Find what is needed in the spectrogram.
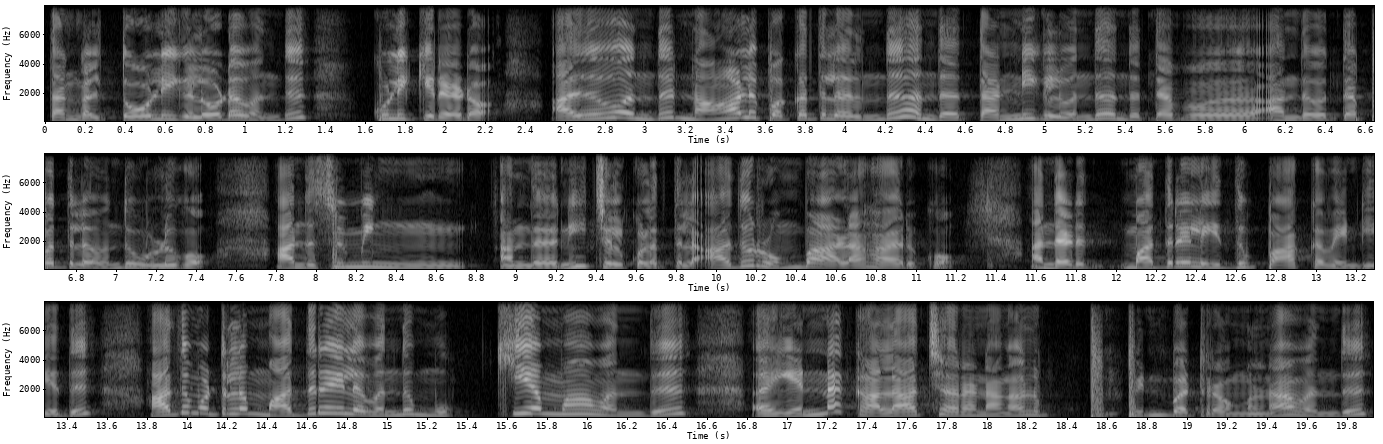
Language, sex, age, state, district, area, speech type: Tamil, female, 30-45, Tamil Nadu, Madurai, urban, spontaneous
